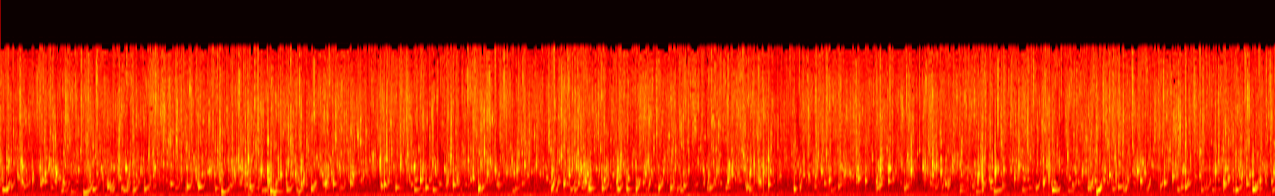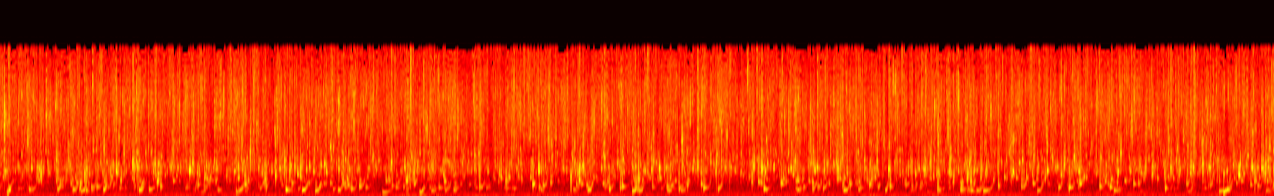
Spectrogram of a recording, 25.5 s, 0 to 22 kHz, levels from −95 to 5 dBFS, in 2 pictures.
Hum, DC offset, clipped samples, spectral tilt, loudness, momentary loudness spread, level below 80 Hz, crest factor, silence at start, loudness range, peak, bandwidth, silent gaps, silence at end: none; under 0.1%; under 0.1%; 2.5 dB/octave; -28 LUFS; 3 LU; -86 dBFS; 28 dB; 0 s; 1 LU; -4 dBFS; 17 kHz; none; 0 s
